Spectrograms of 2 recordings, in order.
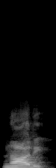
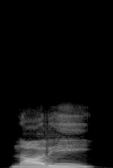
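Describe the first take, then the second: First: नारी as "naari", quick ending; wrong short i. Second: नारी as "naaree", end held; long ee. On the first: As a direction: clip the last vowel of नारी. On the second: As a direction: stretch the final vowel of नारी. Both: Shown as a demonstration. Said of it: "बड़ी की मात्रा".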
